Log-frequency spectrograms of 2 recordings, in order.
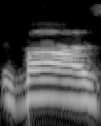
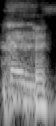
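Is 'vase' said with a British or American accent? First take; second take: British; American. First: It is said the British way. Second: It is said the American way.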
